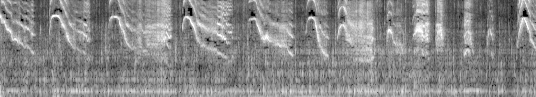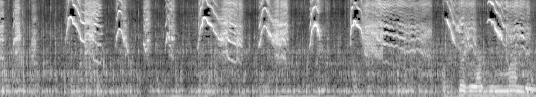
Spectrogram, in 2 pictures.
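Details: A baby otter at bath time gives a long run of shrill, downward-sweeping squeaks, sometimes in quick bursts, sometimes spaced apart, with faint low hum underneath.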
